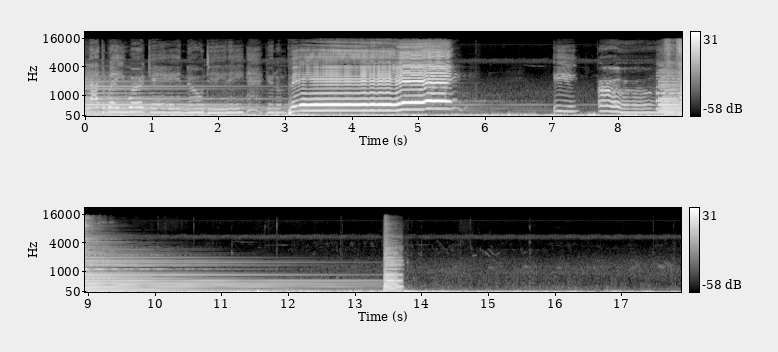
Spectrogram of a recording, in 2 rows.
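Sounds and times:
man singing: 0.0s - 5.7s, 7.0s - 9.3s
acoustic guitar: 0.0s - 6.0s, 8.2s - 13.9s.

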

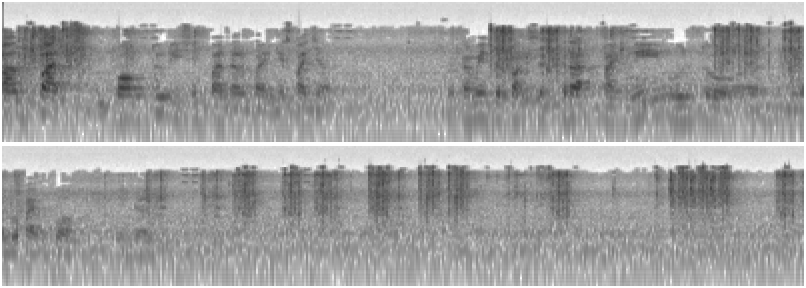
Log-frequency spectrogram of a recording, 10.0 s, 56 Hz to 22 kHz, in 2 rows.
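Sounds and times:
camera shutters clicking: 4.4s - 5.1s.

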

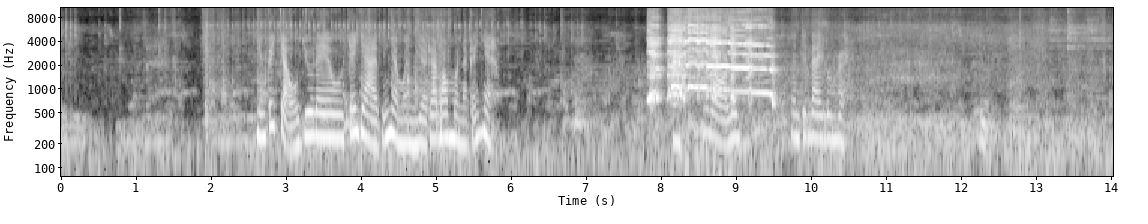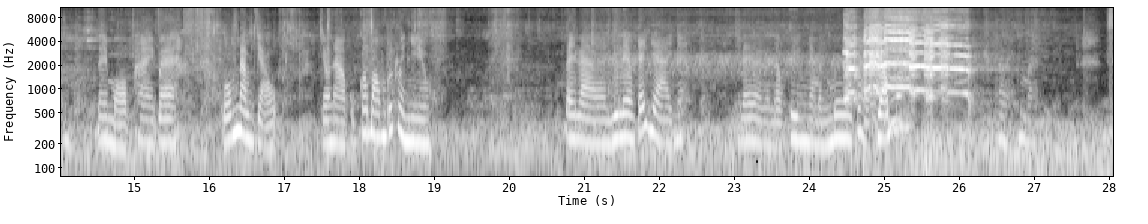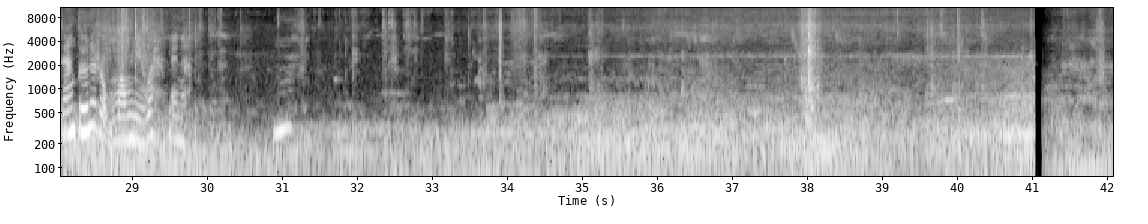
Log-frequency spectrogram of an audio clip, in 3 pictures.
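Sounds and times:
rooster crowing: 7.8s - 9.7s, 24.4s - 26.4s.

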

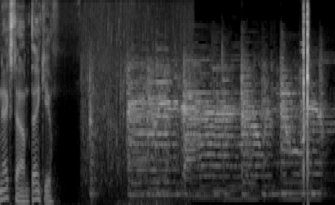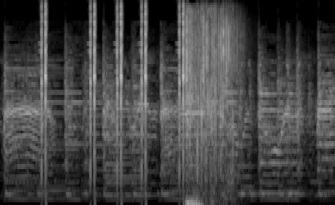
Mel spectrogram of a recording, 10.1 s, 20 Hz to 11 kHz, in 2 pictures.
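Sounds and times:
sharp clicks: 4.5s - 4.7s, 6.4s - 8.6s
crash and shatter sound effect: 7.7s - 8.7s.

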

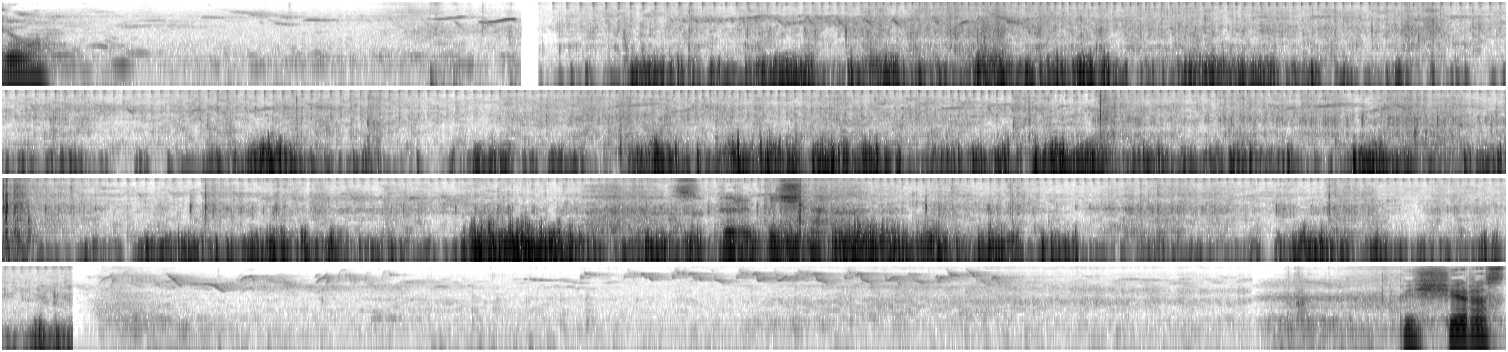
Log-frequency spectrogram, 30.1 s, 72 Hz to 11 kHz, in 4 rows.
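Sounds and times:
bicycle tyres on dirt: 2.2s - 23.0s, 26.3s - 30.0s
wind rumbling on microphone: 2.8s - 23.0s.

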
